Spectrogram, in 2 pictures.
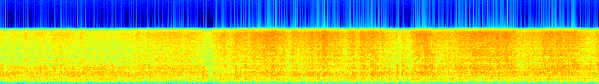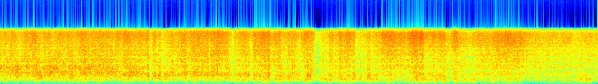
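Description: Strong wind gusting across the microphone over the steady rush of surf on a choppy sea.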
